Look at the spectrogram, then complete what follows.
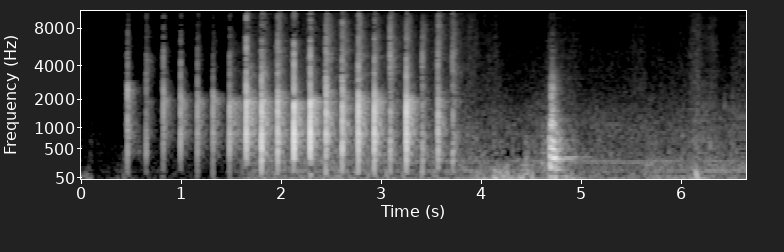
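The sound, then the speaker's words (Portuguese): A steady run of about twenty sharp hand claps at a quick, even pace, growing louder midway and then tapering off, followed after a pause by a single dull thump. “aplaudo de pé.”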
